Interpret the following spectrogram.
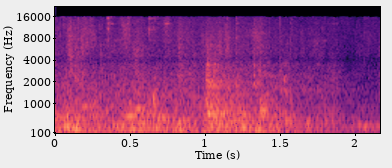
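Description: Footsteps on a hard floor and low background chatter of a group of people walking through a building entrance, fading toward the end.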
